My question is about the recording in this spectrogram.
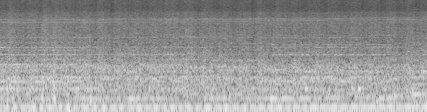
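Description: Boat engine running with a steady low drone, under the rushing hiss of the churning wake.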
